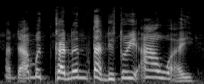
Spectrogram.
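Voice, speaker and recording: Caring mother, very expressive. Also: high-pitched, moderate pace, gravelly, dry recording, heavily acted. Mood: defensive. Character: gentle, caring mother of grown son. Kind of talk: radio drama acting.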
